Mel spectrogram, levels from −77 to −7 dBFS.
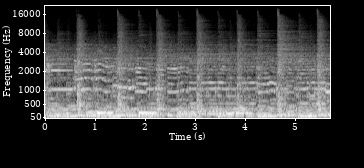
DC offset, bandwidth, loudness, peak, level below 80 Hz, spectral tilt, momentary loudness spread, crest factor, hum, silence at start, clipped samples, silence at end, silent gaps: under 0.1%; 18.5 kHz; -16 LUFS; -2 dBFS; -28 dBFS; -7 dB/octave; 4 LU; 14 dB; none; 0 s; under 0.1%; 0 s; none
